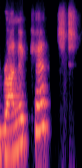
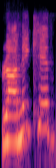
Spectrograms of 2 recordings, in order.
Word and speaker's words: Ranikhet: I've been trying to pronounce some of these. And Jasmine says that ashram is near Raniket. Okay, Ranikhet, ma'am, is should be around 1,800 to 1,000 kilometers.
